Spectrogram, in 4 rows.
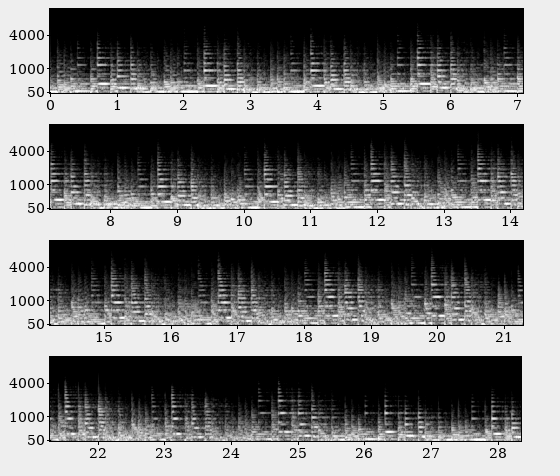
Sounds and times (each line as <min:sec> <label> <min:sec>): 0:00.0 Bass heavy synth sequence 0:28.3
